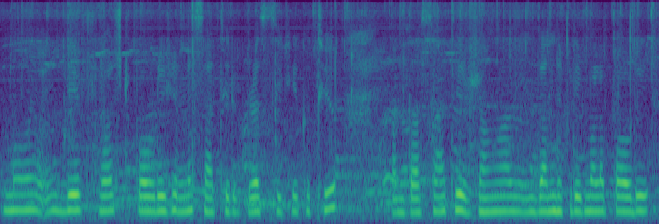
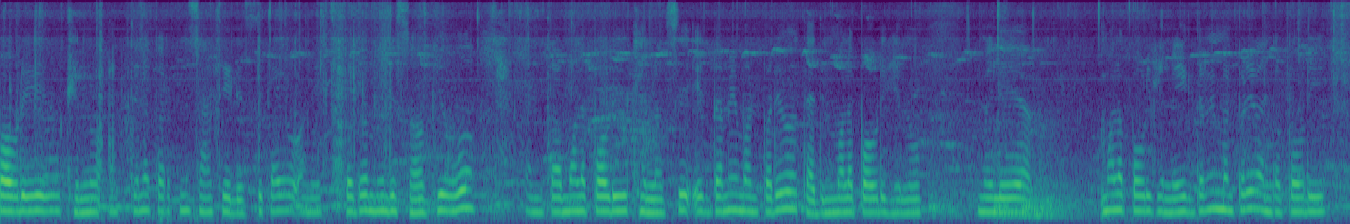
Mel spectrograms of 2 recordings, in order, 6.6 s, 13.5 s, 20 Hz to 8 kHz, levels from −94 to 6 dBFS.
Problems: continuous background conversations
